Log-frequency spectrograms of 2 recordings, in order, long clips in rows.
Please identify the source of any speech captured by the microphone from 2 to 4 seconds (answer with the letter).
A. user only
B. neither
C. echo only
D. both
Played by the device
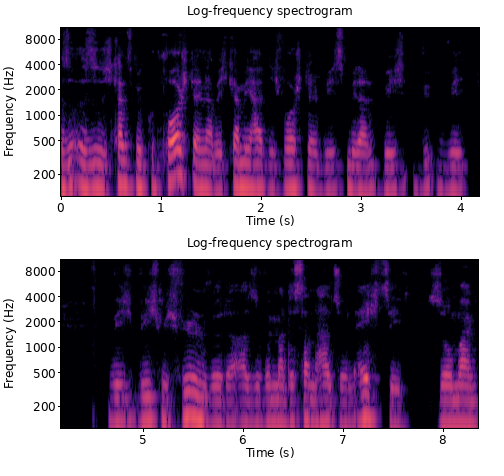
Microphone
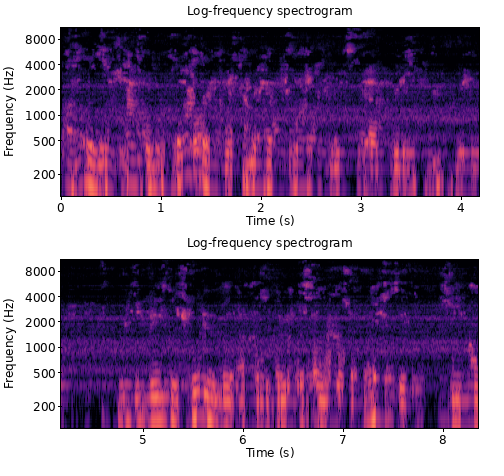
C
